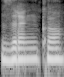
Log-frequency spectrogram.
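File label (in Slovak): "zrnko", Slovak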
